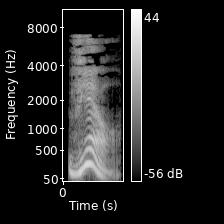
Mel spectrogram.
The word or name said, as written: vielle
